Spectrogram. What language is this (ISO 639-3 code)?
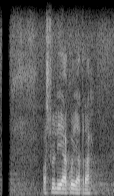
nep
